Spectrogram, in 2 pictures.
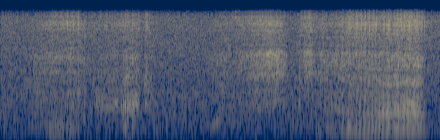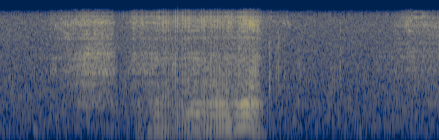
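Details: Irregular snoring: soft rattling breath noises recurring every few seconds, with quiet room hiss between.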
